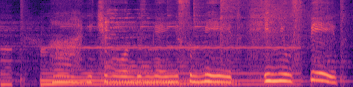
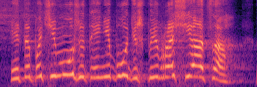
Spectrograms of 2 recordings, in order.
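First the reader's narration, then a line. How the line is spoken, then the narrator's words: Yelling. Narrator (Russian): заорал я на Малинина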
